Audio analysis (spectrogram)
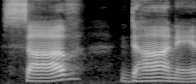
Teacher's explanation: this D is aspirated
